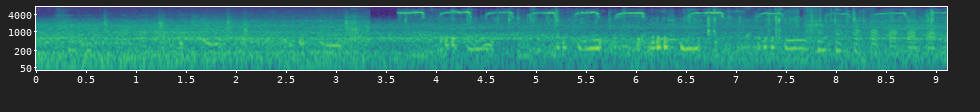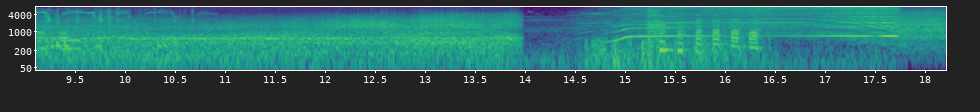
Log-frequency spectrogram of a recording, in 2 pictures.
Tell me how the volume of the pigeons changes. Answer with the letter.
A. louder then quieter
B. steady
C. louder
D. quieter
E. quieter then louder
A.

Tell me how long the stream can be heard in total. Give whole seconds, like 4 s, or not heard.
not heard.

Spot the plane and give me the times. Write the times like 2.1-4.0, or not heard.
0.0-18.1.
